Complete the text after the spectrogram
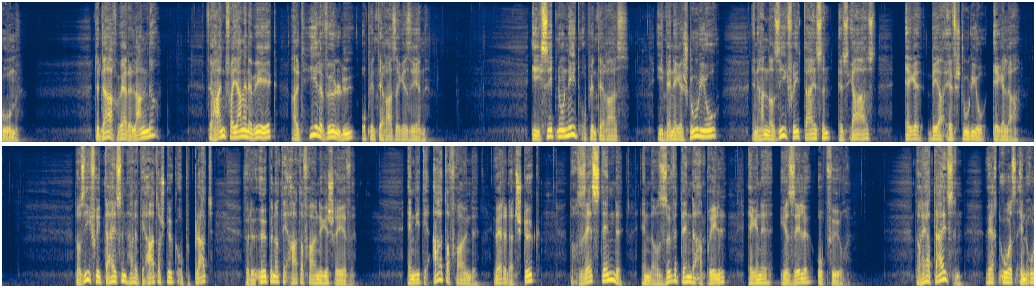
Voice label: Eupener Mundart; D'r Jong, et Mäddche en de Ärvtant

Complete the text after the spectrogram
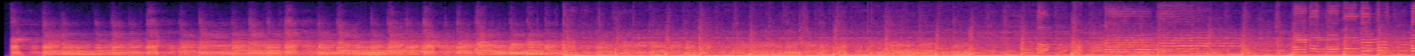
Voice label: Kelmiser Mundart; Gedenkfeierlichkeiten zum Ersten Weltkrieg

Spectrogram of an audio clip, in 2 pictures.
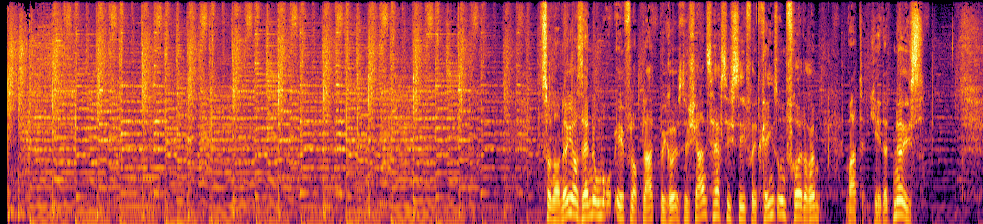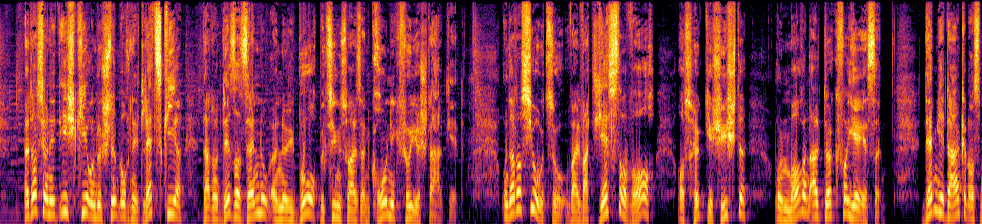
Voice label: Eifler Mundart; Dorfchronik Bütgenbach

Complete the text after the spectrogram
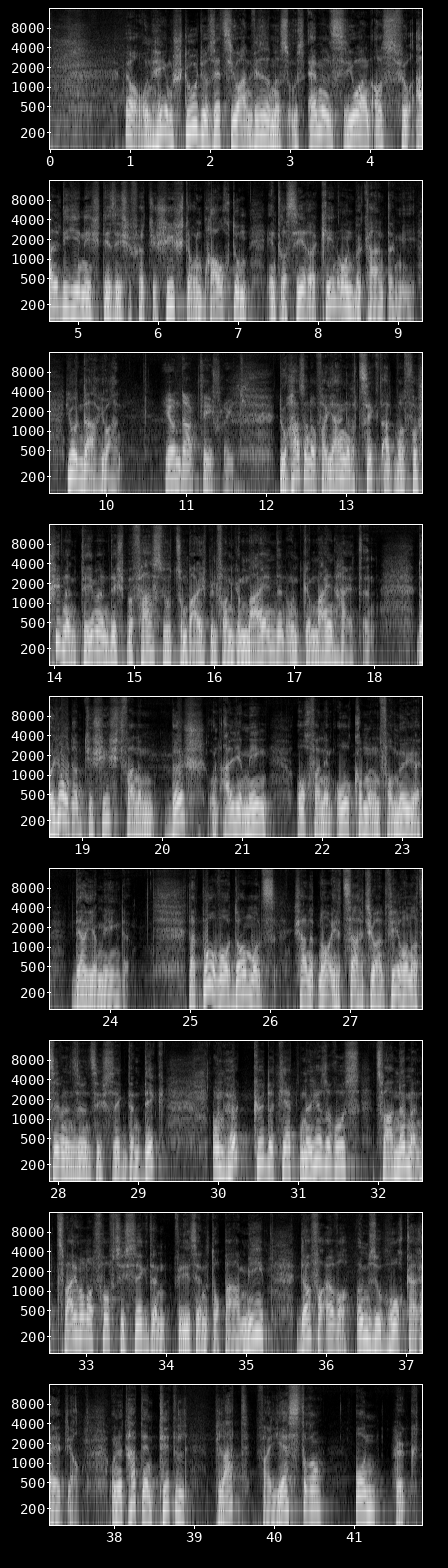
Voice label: Mundart Platt; va jäster(en) on hökt

